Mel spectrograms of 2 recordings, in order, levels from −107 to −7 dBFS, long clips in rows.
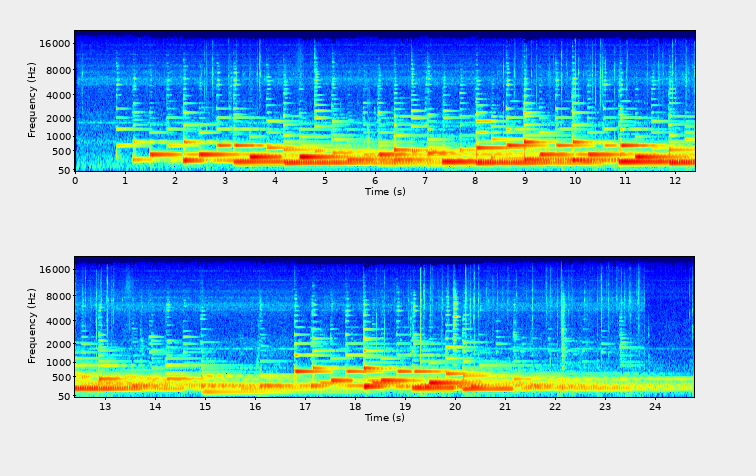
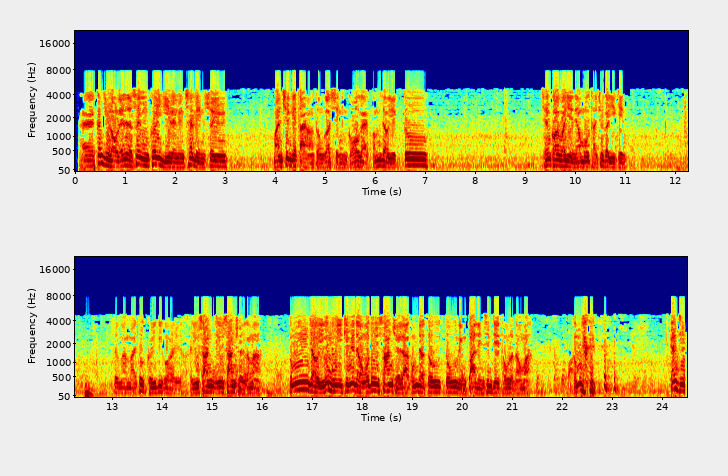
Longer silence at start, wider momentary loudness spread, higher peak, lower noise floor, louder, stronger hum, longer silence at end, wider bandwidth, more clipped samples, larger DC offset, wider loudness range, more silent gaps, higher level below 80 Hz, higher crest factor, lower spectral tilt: first, 0.8 s vs 0.05 s; second, 17 LU vs 22 LU; second, -10 dBFS vs 0 dBFS; first, -61 dBFS vs -27 dBFS; second, -25 LUFS vs -6 LUFS; neither; about the same, 0 s vs 0 s; first, 11.5 kHz vs 8 kHz; second, under 0.1% vs 5%; neither; first, 10 LU vs 7 LU; neither; second, -74 dBFS vs -28 dBFS; first, 16 dB vs 8 dB; first, -8 dB/octave vs -6 dB/octave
